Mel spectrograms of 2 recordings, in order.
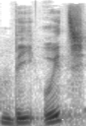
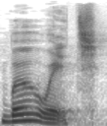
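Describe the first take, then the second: First: It is said as two separate words, bee witch. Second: It is said as one word with a short first vowel. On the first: The speaker calls it wrong. "এটা not বি উইচ" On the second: The speaker calls it right. "এটা হচ্ছে বেওয়েচ"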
